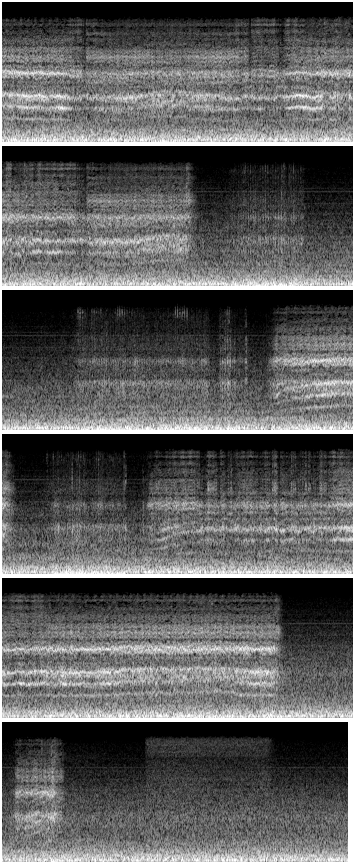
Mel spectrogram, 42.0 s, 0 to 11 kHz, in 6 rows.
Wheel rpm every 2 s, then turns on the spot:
70, 70, 70, 70, 70, 30, 10, 10, 20, 20, 40, 20, 60, 70, 70, 70, 50, 20, 10, 0, 0.
10-18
